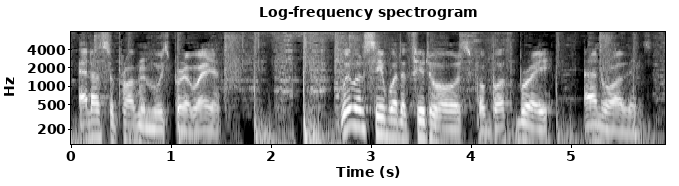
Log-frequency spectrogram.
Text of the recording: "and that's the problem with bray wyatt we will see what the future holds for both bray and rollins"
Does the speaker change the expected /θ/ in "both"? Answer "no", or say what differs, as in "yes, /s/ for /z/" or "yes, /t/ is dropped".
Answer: no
